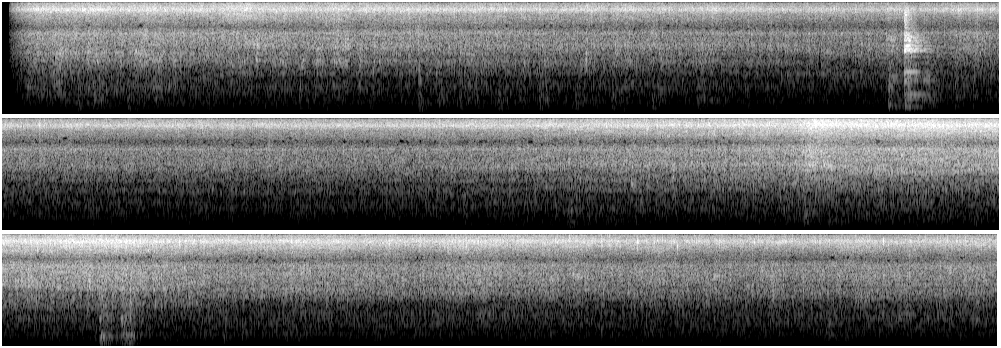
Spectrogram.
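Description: Blended chili and shallot spice paste sizzling steadily as it fries in a nonstick wok, slightly louder about halfway through. There is a sharp knock about nine seconds in and a duller knock about twenty-one seconds in.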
